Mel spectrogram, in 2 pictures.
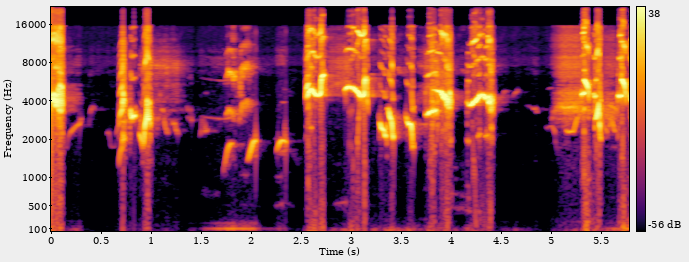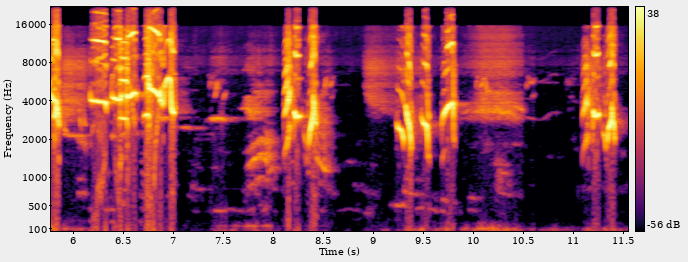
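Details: Oriental magpie-robin in loud 'gacor full isian' song, used as a lure to get lazy birds singing: bursts of sharp, varied whistles and chattering notes come in clusters separated by short pauses over nearly twelve seconds.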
